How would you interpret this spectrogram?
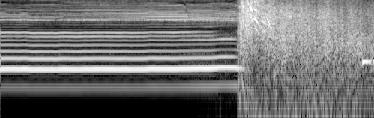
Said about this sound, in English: Airstrike, standing by.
